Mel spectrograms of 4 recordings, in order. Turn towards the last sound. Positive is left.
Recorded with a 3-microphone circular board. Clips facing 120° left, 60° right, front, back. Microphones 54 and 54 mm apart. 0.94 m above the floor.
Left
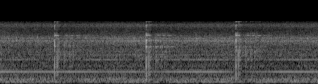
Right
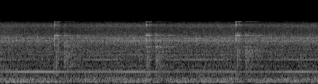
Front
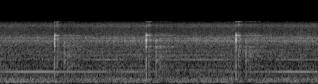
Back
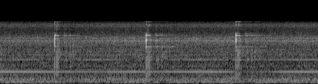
turn(degrees=95)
